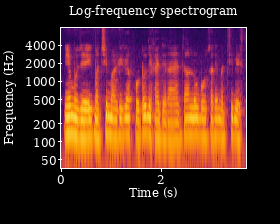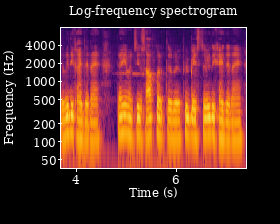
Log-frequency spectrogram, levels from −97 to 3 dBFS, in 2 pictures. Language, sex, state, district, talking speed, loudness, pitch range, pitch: Hindi, male, Chhattisgarh, Sukma, 275 wpm, -16 LUFS, 110-125 Hz, 120 Hz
